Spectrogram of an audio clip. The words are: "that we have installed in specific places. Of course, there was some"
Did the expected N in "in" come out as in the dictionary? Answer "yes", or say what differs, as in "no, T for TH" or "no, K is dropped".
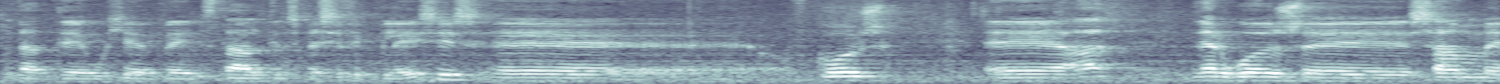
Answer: yes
